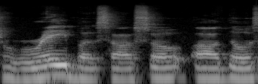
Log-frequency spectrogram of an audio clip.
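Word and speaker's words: Rooibos: Now uh it's again pronounced rabbus also although it sounds like it looks like it sounds rubboy um but this rabus tea it contains powerful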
